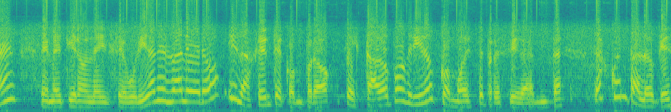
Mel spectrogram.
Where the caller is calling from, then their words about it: Olivos, Buenos Aires Province, Argentina; de Olivos.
